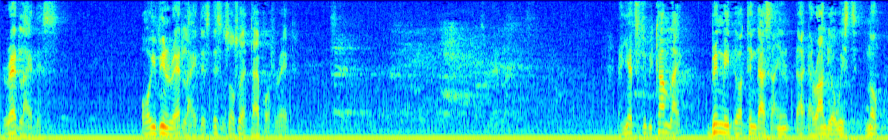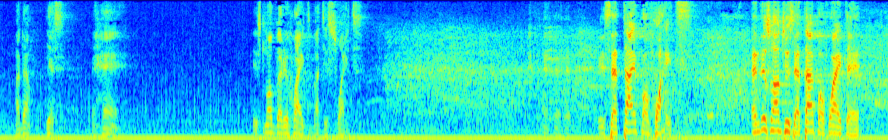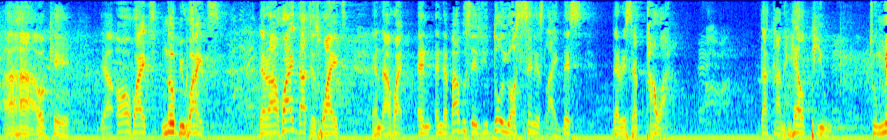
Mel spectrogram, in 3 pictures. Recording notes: Preached at the Lighthouse Chapel Int.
